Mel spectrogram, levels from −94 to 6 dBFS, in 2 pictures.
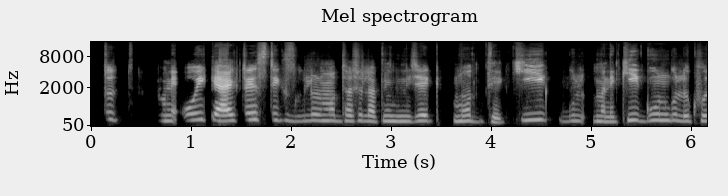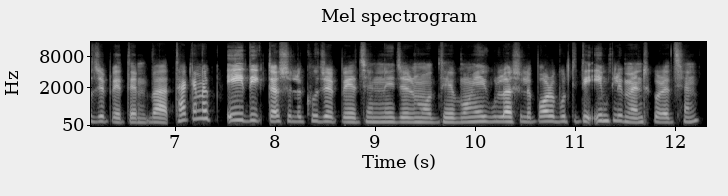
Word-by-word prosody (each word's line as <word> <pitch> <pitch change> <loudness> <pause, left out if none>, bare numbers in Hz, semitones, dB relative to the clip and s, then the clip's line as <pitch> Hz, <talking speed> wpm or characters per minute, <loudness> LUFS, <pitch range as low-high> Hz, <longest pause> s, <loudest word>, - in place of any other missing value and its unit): তো - - 0 0.5
মানে 245 -1 -2 0.2
ওই 290 - +5
ক্যারাক্টারিস্টিক্স 260 +2 +6
গুলোর 255 +2 -10
মধ্যে 245 -1 -10
আসলে 240 -1 -8
আপনি 235 +2 -14 0.2
নিজের 240 +2 -2
ক - - -41 0.3
মধ্যে 220 -3 -10 0.2
কি 275 +1 +1 0.4
গুল 245 0 -15 0.2
মানে, 210 -2 -5
কি 275 - +2 0.2
গুণগুলো 265 -2 -9
খুঁজে 230 -2 -3
পেতেন 185 -1 -1
বা 190 - +1 0.2
থাকে 280 +5 +1
না? - - +2 0.3
এই 280 - +12
দিকটা 255 -4 +5
আসলে 225 -3 -2
খুঁজে 225 -3 0
পেয়েছেন 195 +1 0
নিজের 195 -1 -2
মধ্যে 190 +1 -9
এবং 195 +1 -8
এগুলো 210 -1 -6
আসলে 210 -1 -5
পরবর্তীতে 225 -1 -3 0.2
ইমপ্লিমেন্ট 240 -7 -2
করেছেন? 195 +1 -4
225 Hz, 165 wpm, -23 LUFS, 200-250 Hz, 0.5 s, এই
